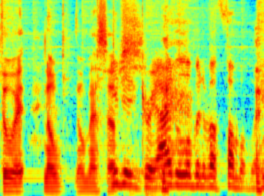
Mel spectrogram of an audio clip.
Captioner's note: laughs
